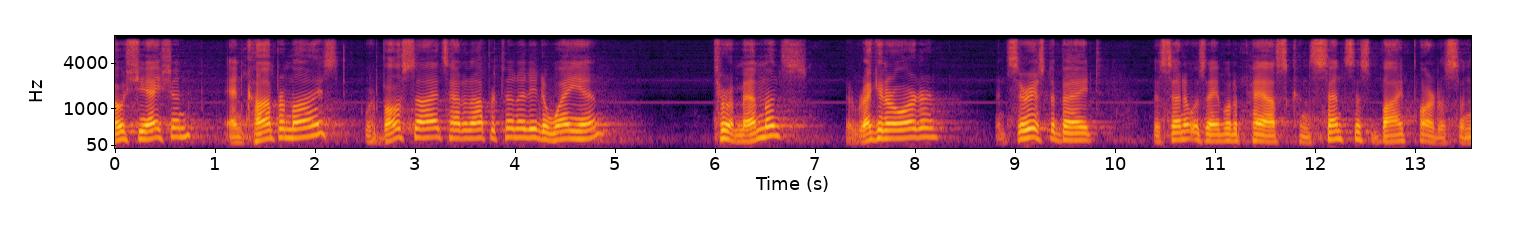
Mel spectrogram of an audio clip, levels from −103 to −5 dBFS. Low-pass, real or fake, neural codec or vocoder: 7.2 kHz; fake; autoencoder, 48 kHz, 128 numbers a frame, DAC-VAE, trained on Japanese speech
